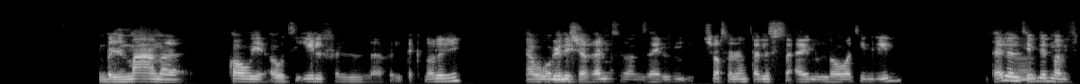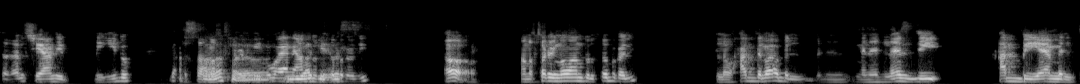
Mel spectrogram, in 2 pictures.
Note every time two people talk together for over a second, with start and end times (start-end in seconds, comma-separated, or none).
12.6-14.5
